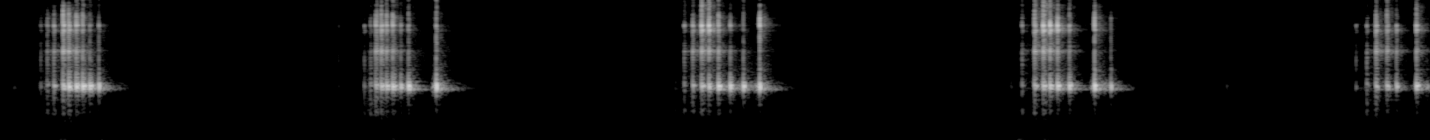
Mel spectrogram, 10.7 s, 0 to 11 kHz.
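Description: A wooden stick is scraped across the ridged back of a hand-sized, hollow, carved wooden frog guiro, producing five separate ratcheting croaks spaced a couple of seconds apart. Each croak is a quick burst of tight clicks centered around 1.3 kHz with bright overtones, falling to silence between strokes.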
